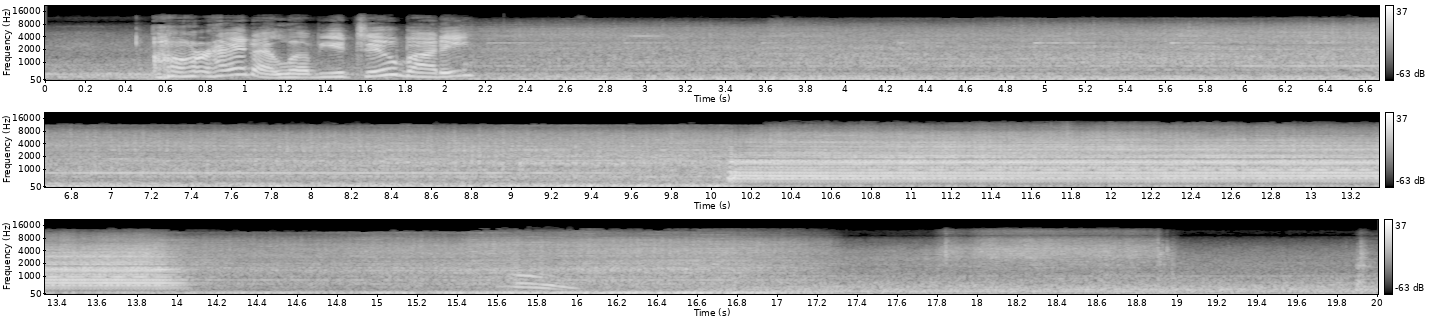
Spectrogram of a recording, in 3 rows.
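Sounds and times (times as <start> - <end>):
diesel locomotives rumbling past: 0.0 - 20.0
locomotive air horn: 10.1 - 14.2.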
